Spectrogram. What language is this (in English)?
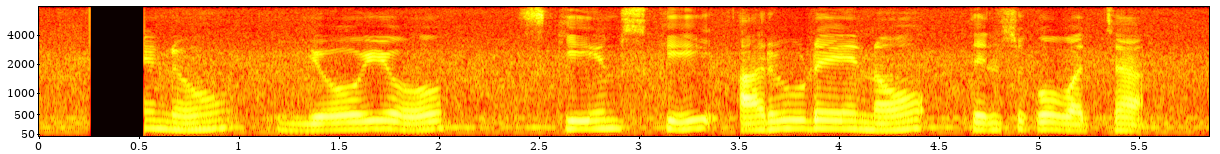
Telugu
